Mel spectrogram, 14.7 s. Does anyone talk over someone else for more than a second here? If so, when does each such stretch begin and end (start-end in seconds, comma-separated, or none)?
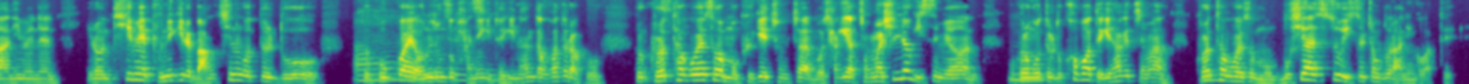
3.6-5.0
